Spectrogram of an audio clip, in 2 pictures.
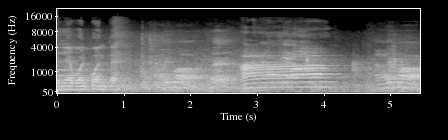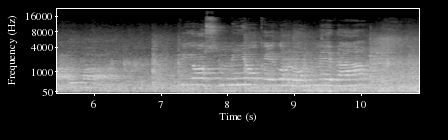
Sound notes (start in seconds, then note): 0.0 person speaks in foreign language; 0.2 cameraman speaks in foreign language; 5.0 bystanders speak in foreign language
